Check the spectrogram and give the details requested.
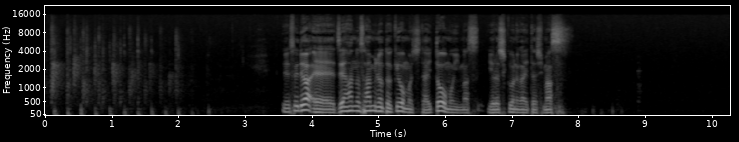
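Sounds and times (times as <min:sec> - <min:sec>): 
audience applause: 0:00.0 - 0:02.2
speech: 0:03.6 - 0:07.9.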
